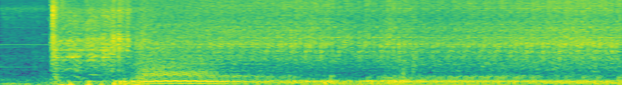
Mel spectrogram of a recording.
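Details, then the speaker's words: VW Jetta started for the first time in years, brand-new valves in the head, zinc additive in thick break-in oil: fast idle with a light quick ticking over the rumble; valves loud until broken in and thinner oil added. "oh man yeah the valves are gonna get louder until the car actually breaks in um we use what we call a zinc additive so when you use a zinc additive you it's gonna get loud until we get thinner oil inside of here they're all brand new valves on the head so it's going to be a little on the loud side"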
